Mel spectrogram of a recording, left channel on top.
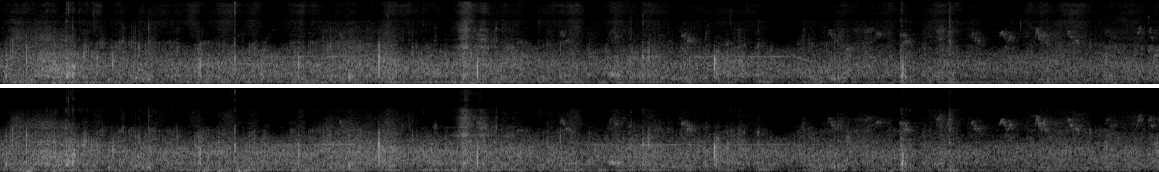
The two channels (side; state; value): both; normal; correlation 0.52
